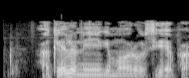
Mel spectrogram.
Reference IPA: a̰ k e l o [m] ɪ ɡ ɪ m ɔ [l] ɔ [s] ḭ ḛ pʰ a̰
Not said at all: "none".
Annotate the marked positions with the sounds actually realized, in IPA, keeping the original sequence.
n, ɾ, s

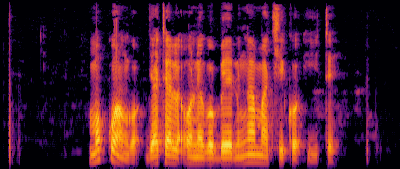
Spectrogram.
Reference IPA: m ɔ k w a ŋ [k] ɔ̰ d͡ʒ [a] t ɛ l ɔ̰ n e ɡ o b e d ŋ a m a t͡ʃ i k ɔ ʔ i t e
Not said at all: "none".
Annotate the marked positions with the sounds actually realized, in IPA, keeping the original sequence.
ɡ, a

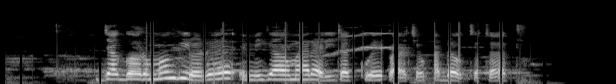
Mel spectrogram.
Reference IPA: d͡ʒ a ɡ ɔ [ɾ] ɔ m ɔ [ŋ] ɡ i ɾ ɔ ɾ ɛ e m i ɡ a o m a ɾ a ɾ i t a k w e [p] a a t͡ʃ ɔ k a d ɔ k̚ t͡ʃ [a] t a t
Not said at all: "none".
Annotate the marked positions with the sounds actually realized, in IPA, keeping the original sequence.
ɾ, ŋ, p, a

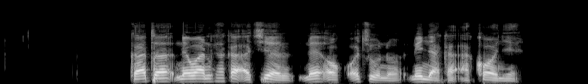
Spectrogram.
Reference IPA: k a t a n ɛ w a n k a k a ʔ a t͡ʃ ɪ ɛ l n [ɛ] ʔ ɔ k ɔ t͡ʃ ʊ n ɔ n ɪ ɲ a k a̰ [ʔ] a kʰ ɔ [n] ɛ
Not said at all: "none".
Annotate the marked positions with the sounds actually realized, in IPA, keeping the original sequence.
ɛ, ʔ, ɲ

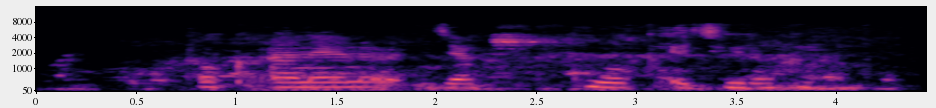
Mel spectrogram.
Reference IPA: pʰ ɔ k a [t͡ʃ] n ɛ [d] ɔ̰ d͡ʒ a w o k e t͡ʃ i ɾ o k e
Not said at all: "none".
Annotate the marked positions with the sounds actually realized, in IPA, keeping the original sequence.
none, n

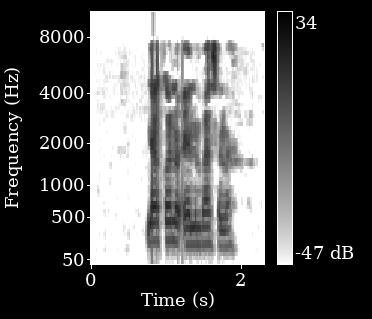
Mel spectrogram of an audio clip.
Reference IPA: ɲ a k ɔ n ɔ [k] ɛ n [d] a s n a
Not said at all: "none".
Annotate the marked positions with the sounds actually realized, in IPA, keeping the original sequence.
ʔ, b

